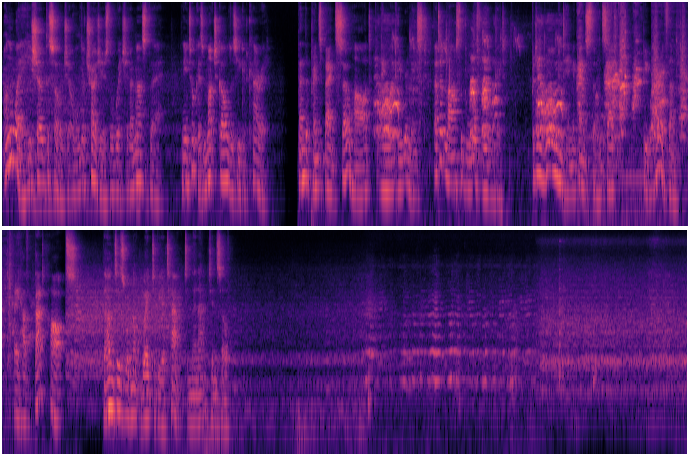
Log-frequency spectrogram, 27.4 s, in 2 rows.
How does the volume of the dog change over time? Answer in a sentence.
The loudness of the dog goes up, then down.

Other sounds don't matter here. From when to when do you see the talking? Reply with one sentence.
You can hear the talking from 0.0 to 18.2 s.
